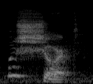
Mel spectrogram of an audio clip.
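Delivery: ordinary delivery, nothing marked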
